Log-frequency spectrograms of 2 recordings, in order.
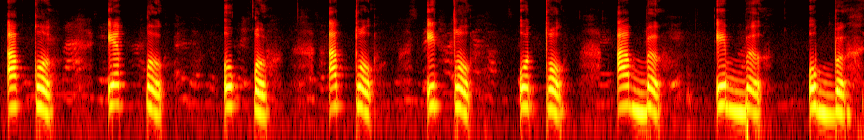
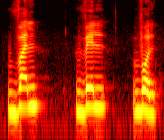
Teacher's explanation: اس میں آپ کی آواز ٹکر کھا کر واپس آتی ہے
